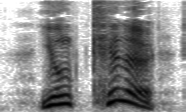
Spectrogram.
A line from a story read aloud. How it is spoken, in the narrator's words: shouted the third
